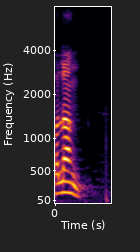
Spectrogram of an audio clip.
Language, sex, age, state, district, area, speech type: Maithili, male, 45-60, Bihar, Muzaffarpur, urban, read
